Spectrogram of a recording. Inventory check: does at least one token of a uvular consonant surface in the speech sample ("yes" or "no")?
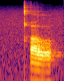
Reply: yes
